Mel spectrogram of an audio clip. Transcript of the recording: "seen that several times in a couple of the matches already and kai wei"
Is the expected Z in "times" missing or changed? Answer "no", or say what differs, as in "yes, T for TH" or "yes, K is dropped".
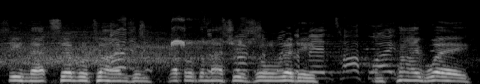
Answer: no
